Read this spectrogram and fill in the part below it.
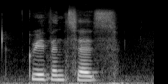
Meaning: plural of grievance
- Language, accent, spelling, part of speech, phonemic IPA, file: English, US, grievances, noun, /ˈɡɹiː.vən.sɪz/, En-us-grievances.ogg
